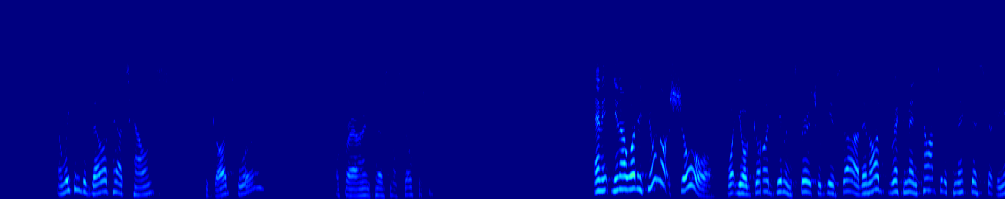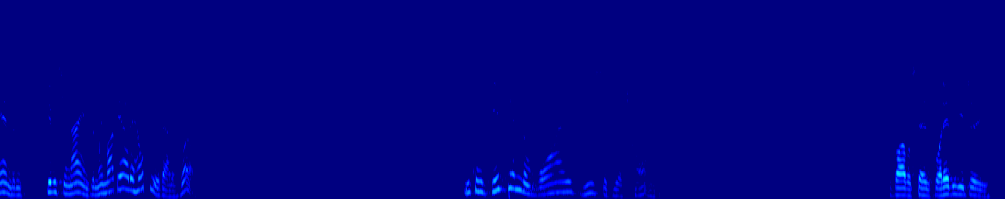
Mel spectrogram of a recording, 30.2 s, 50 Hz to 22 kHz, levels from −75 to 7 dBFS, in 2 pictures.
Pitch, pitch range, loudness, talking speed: 180 Hz, 145-205 Hz, -54 LUFS, 150 wpm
